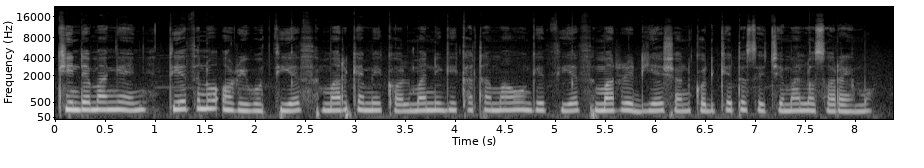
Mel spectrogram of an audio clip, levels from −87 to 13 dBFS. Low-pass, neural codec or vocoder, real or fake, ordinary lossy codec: 19.8 kHz; none; real; none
